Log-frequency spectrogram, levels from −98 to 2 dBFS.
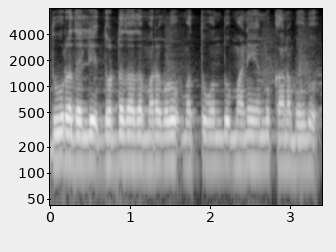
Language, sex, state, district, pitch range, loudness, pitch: Kannada, male, Karnataka, Koppal, 130-135 Hz, -14 LUFS, 135 Hz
